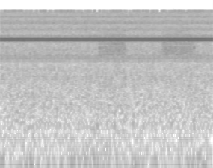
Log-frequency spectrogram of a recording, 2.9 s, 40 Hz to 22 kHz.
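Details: Old Acer PC that powers on but does not boot, 320 GB hard drive; steady high whine with faint irregular raspy croaks, the strangest drive sound, abnormal hard drive croaking noise, cause not yet investigated.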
